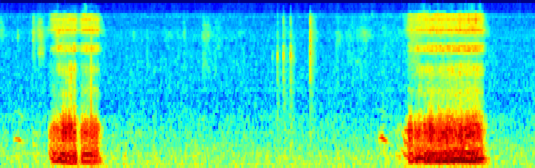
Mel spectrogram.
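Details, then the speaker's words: Chihuahua snoring loudly during a live stream: two loud, rough, rattling breath sounds about three and a half seconds apart, each with a fluttering buzz, in a quiet room. "聞こえましたか?どこのおっちゃんかみたいな引びき書いてます。"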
